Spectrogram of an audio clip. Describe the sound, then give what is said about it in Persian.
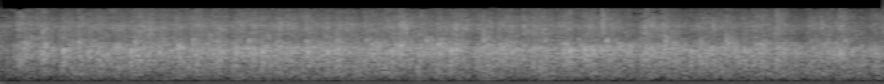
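An audience applauds in someone's honour, a loud, even wash of many clapping hands that holds steady from start to finish with no voices over it. “به افتخارش دست بزنی”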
